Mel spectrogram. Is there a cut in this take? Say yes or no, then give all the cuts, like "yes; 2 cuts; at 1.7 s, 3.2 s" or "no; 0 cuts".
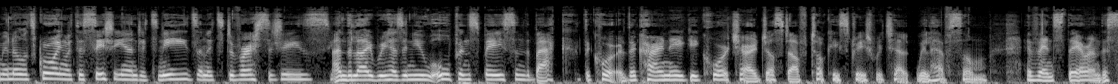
yes; 1 cut; at 3.3 s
